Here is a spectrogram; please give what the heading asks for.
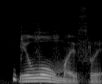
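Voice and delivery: generic, stock vampire-style Eastern European accent. Told the accent reads as vampire, the speaker greets in a generic Eastern European accent. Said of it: "it's the generic Eastern European accent".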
